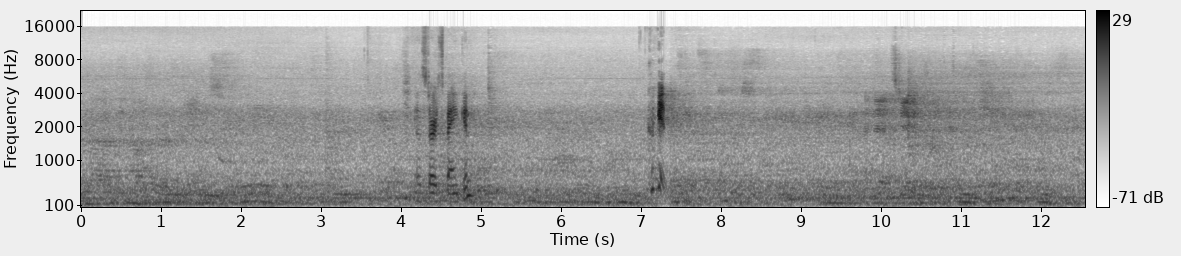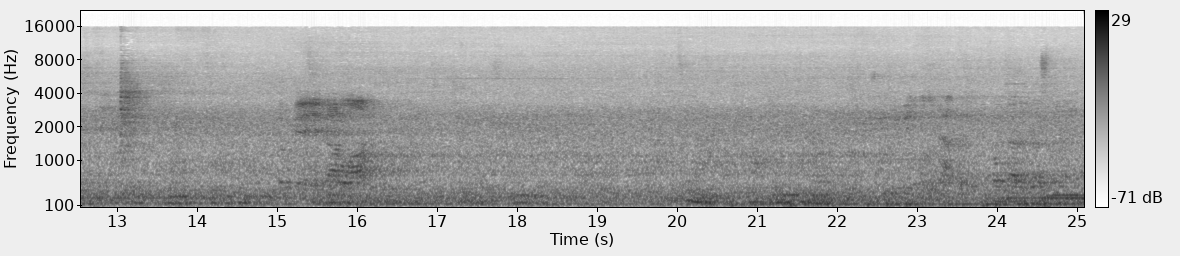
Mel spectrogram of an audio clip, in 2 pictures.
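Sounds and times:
gas furnaces rushing: 0.0s - 25.0s.

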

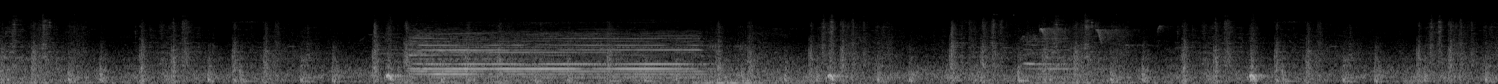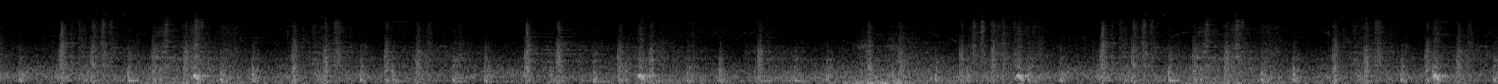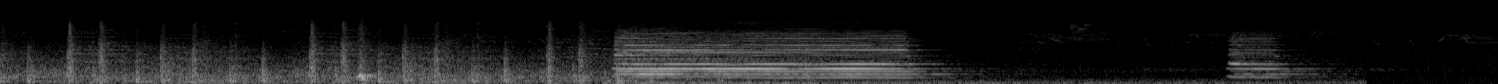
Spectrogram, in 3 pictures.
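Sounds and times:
wheels clicking over rail joints: 0.0s - 39.2s
loud train clack: 0.0s - 39.5s
freight train wheels rumbling: 0.0s - 43.6s.

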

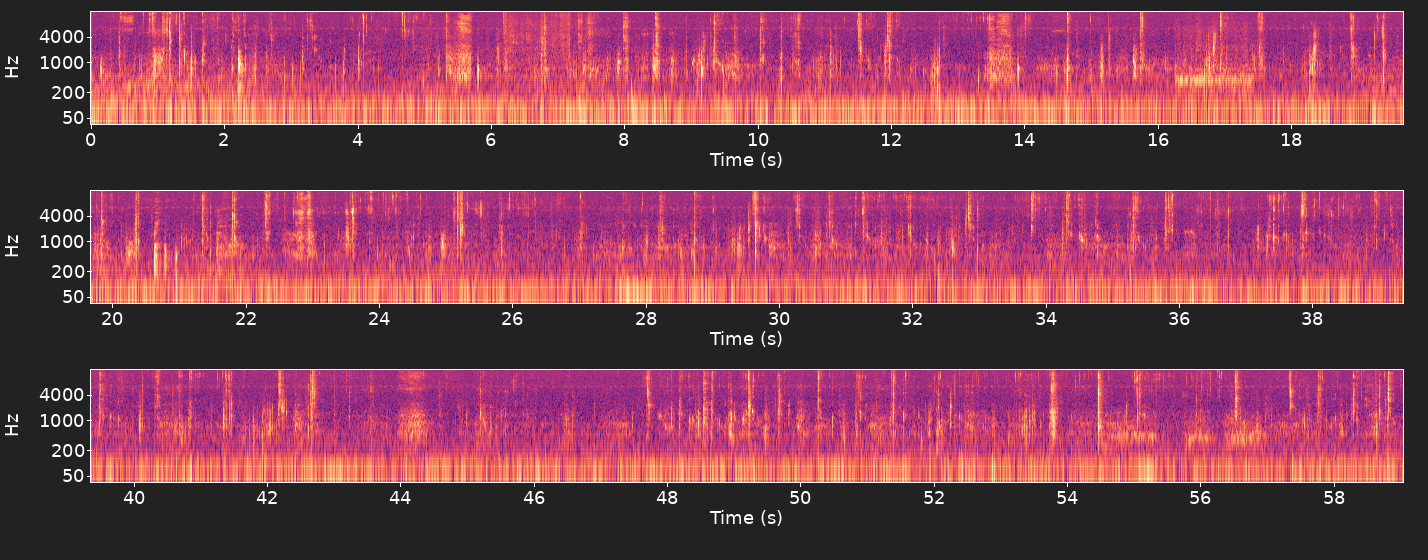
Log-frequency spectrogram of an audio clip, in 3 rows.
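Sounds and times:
low hum: 0.0s - 7.8s, 16.0s - 22.6s
person chewing: 0.1s - 44.0s, 45.0s - 59.0s.

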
